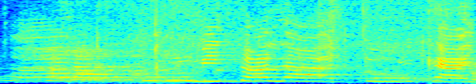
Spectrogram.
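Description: A group of children talking and calling out over one another, their high voices overlapping.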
